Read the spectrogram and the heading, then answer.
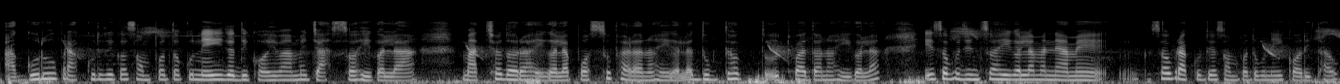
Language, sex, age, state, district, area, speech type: Odia, female, 30-45, Odisha, Kalahandi, rural, spontaneous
